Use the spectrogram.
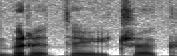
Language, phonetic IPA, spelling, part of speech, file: Polish, [brɨˈtɨjt͡ʃɨk], Brytyjczyk, noun, Pl-Brytyjczyk.ogg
